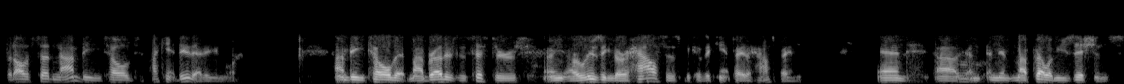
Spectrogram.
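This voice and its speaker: A man's voice: lowish voice, brisk, no room sound. A man speaking as a guest musician in a casual podcast interview, talking earnestly and emotionally, often laughing and restarting his sentences. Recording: tinny phone-like line, dry.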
